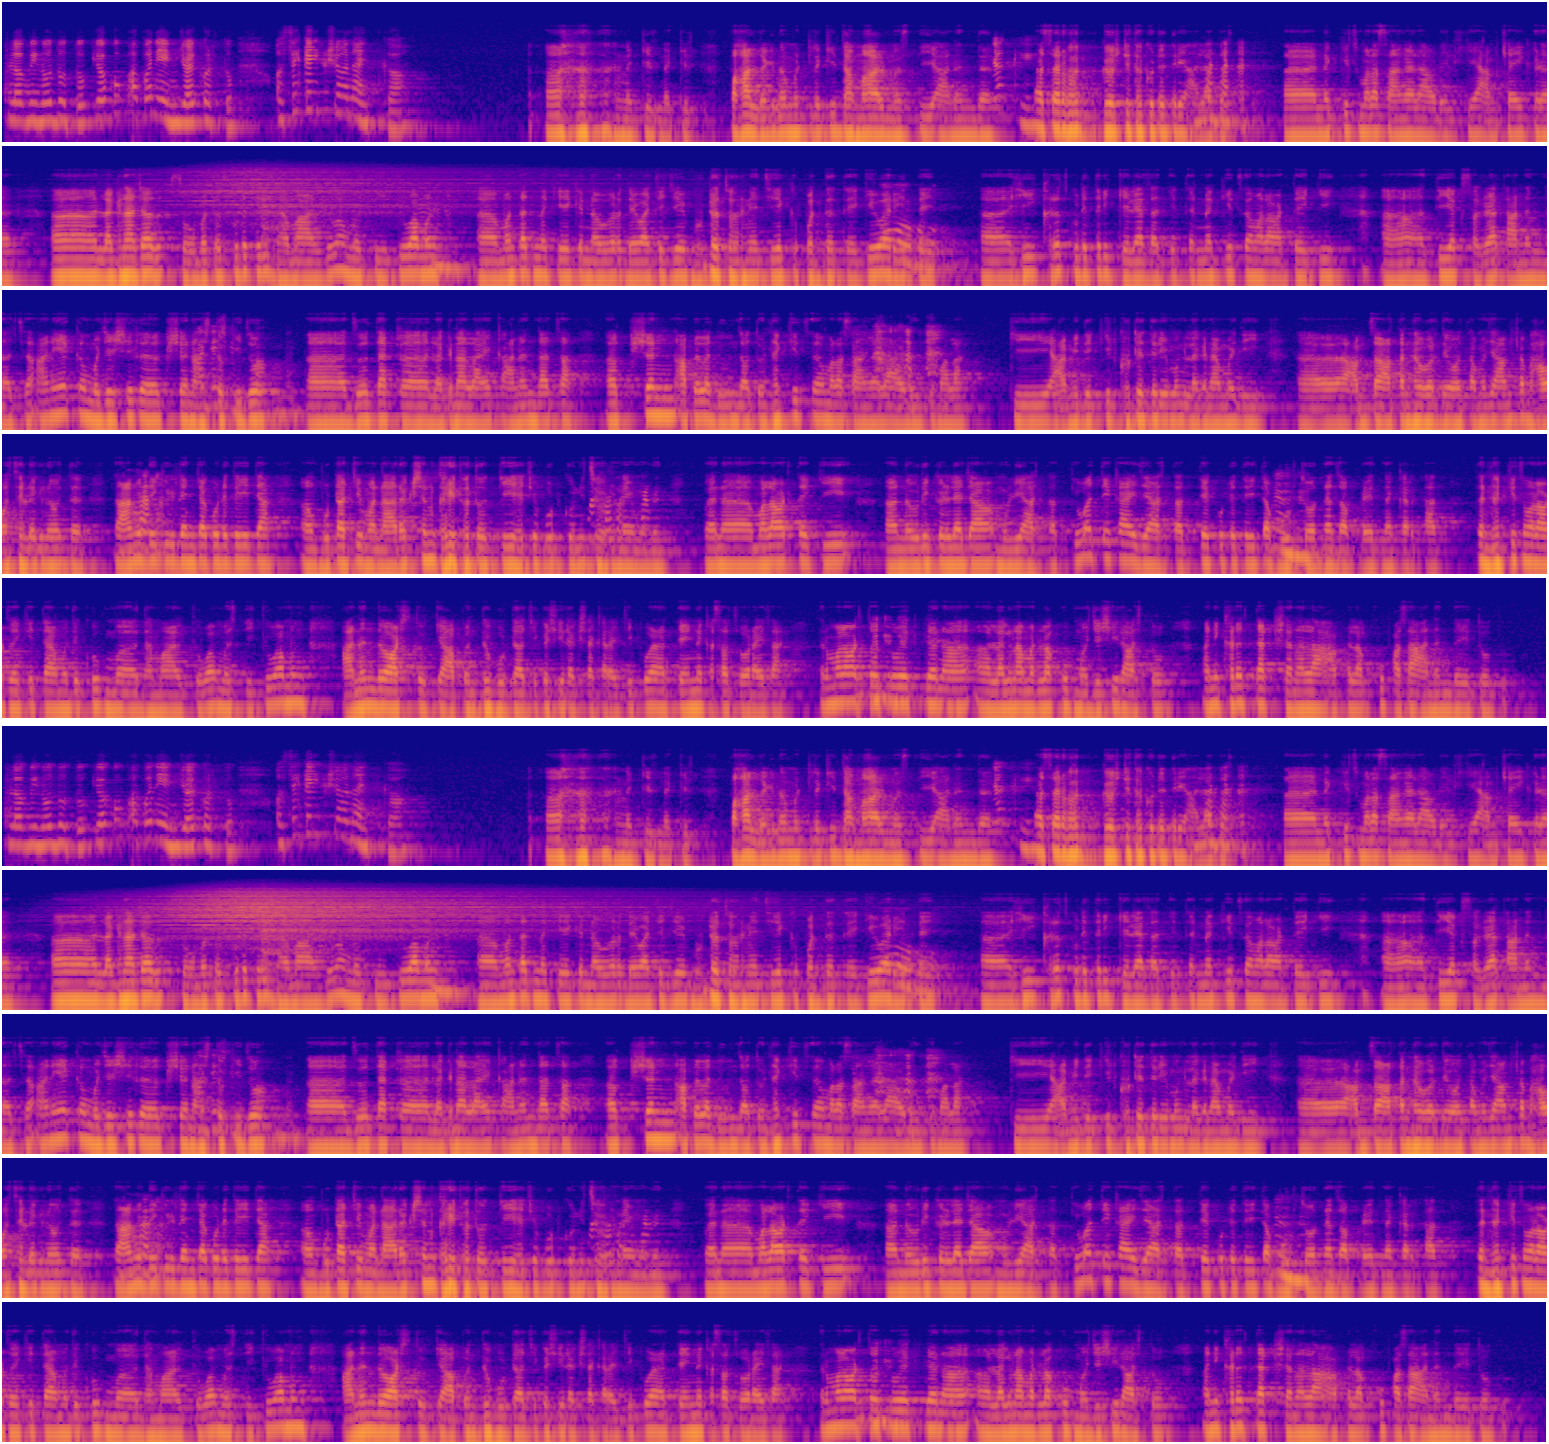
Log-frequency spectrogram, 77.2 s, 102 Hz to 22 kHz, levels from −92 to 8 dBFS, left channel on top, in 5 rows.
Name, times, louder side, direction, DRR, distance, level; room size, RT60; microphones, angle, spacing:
voice 1, 0.0-4.1 9.9-10.4 11.9-12.4 19.6-20.0 24.2-24.8 32.8-33.9 39.6-40.3 47.5-48.0 52.2-52.8 59.0-59.4 70.3-70.8, left 1 dB, 35° left, 10 dB, 1.2 m, -35 dB
voice 2, 5.4-6.9 7.3-9.9 10.3-12.1 12.8-15.6 15.9-19.8 20.2-24.8 25.2-33.5 33.9-36.6 36.9-40.5 41.0-43.5 43.8-47.2 47.5-53.0 53.4-54.8 55.2-60.7 61.1-69.6 70.0-73.4 73.8-75.4 75.7-76.8, equal, 5° left, 10 dB, 0.8 m, -27 dB
sound 1, 16.2-22.5, right 12 dB, 85° right, 0.9 m, -35 dB
30.0 x 20.0 x 9.9 m, 1.3 s
head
